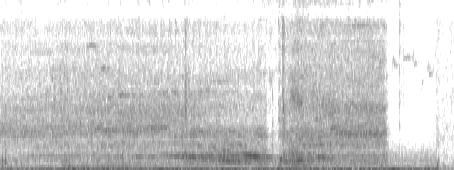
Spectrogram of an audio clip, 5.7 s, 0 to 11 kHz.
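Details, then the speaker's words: Volvo XC40 rear electronic parking brake during pad replacement, diagnostic tool closing maintenance mode: faint motor whine rising then falling over about a second; caliper motors winding normally. "and you can hear that fully winding so the diagnostic tool has wound back the motors in the calipers right back to the uh to the maintenance position"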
